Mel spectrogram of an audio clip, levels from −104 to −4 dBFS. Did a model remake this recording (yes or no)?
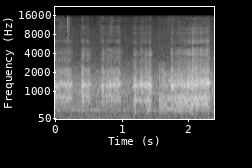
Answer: no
